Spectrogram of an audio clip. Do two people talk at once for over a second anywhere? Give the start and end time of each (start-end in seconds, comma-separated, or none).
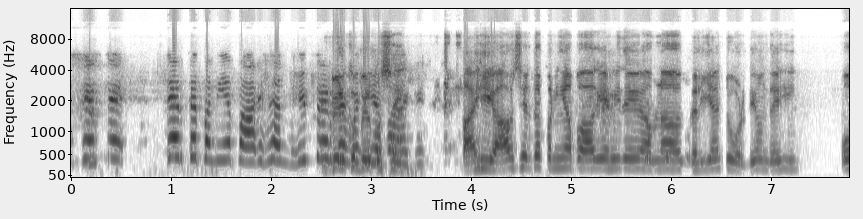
none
